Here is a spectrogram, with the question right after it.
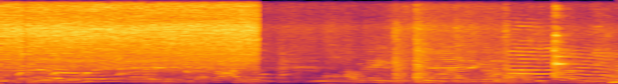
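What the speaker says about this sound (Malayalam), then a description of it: "നമ്മുടെ ബീഫിനുള്ള ഉള്ളി ഇളക്കുന്ന യുവതി." Onions for beef are stirred in a pan with loud hissing sizzle, then metal scraping and clinking of a utensil against the pan, close by, with voices in the background.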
